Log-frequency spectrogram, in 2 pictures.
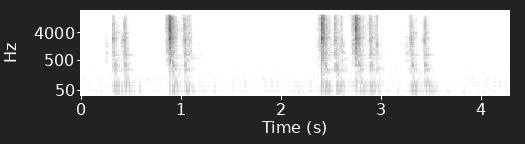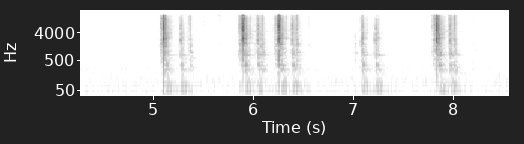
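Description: Fingertips type on the round keys of a vintage metal manual typewriter, producing bursts of sharp, bright mechanical clacks with almost no low end. The strikes come in quick clusters separated by short pauses, each click dying away almost instantly.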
